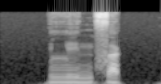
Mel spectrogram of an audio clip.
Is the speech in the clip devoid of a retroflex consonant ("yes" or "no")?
yes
